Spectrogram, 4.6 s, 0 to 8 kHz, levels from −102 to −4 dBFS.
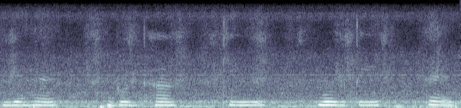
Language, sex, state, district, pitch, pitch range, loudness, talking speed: Hindi, male, Haryana, Charkhi Dadri, 240 Hz, 235-245 Hz, -16 LUFS, 65 wpm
